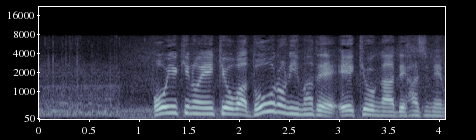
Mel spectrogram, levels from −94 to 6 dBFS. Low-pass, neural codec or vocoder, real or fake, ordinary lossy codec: none; none; real; none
